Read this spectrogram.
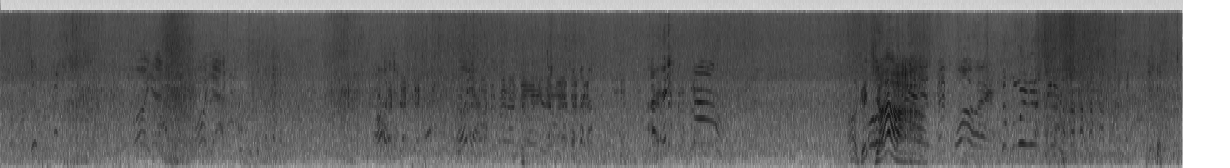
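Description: Waves wash onto a shore.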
